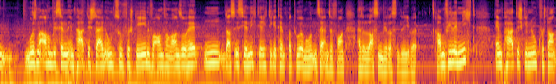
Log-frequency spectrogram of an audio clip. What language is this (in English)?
German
